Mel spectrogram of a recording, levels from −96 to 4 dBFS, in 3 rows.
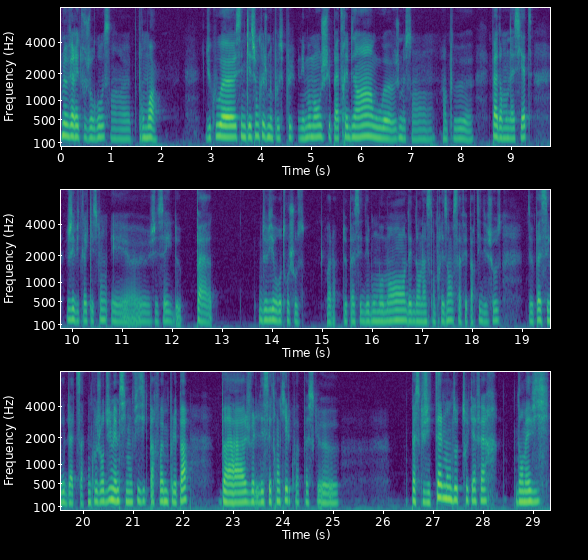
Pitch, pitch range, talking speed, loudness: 170 Hz, 150-185 Hz, 205 wpm, -26 LUFS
